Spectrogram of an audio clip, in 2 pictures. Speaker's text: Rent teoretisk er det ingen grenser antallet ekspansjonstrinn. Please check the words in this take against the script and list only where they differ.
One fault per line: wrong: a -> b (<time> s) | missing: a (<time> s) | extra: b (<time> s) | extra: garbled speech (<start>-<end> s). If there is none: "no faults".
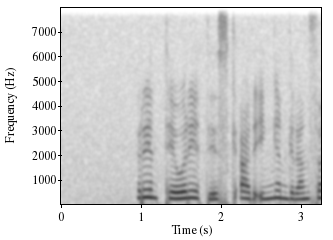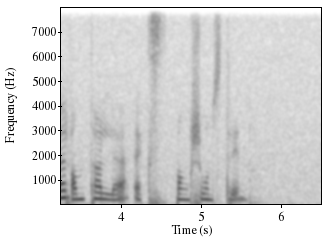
no faults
